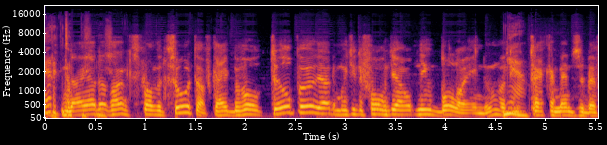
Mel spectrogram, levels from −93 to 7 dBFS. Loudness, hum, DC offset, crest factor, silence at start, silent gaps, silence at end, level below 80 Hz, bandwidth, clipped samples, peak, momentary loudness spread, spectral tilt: -11 LUFS; none; under 0.1%; 10 dB; 0 s; none; 0 s; -38 dBFS; 14.5 kHz; under 0.1%; 0 dBFS; 3 LU; -6 dB/octave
